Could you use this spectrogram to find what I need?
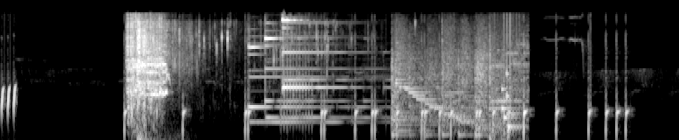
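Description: A cheerful game jingle plays.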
